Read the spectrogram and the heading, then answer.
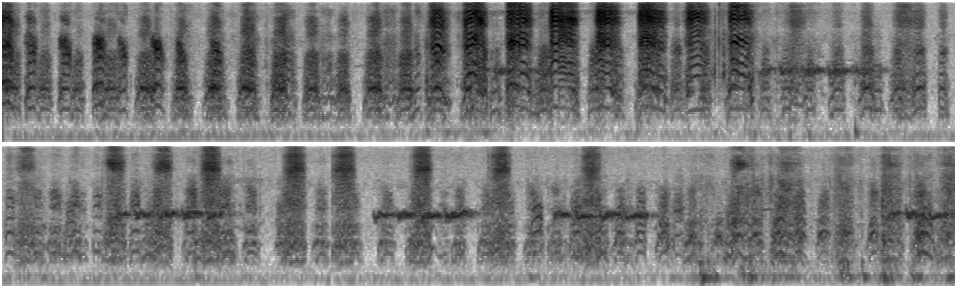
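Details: Chickens, chicks while feeding: rapid high peeping notes, some short flat whistled peeps repeated at irregular intervals, over dense clicking and tapping throughout.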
